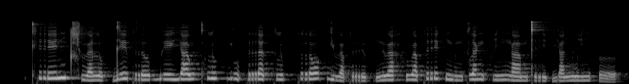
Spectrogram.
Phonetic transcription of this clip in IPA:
kʰreː˦˥n t͡ɕʰɯ˩˦a̯ lo˨˩k̚ deː˥˩prɤː˦˥ beː˧ja˦˥w kʰlu˥˩k̚ ju˥˩ʔra˥˩t̚klu˦˥k̚ prɔː˦˥k̚ jɯ˨˩a̯prɯ˨˩k̚ nɯ˧a̯hu˧a̯pre˥˩k̚ mu˧nkla˥˩ŋ fi˦˥nŋaː˧mtri˨˩ʔ ja˦˥nwi˦˥n ʔɤː˨˩

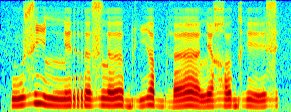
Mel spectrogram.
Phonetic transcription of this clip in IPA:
u˩˧zi˦˨ lːɪ˩˧˩rə˧˩˧zləː˩˧˩bʱi˩˧˩ɐ̯ bʱɜː˩˧˩ lɪ˧˩˧ʁʊ˩˧˩ɡʱɪː˧˩˧z

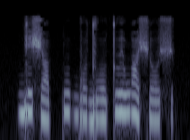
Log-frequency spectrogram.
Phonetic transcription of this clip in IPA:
ɡe˦ʃɒ˨pːu˦ ɡo˨dwo˨tʷe˦wɒ˦˨ʃ ɾo˦ʃ

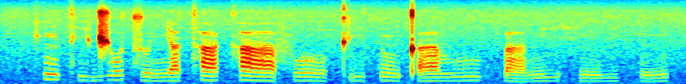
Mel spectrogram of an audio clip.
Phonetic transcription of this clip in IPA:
kʰĩ˦tʰi˨d͡ʒo˦ t͡sʊ˨ɲa˨ tʰa˦kʰaː˦˨ foː˦˨ kʼi˦tũ˦˨ kʼa˦vuː˦ k͡pa˨ni˦ hĩ˨βi˦k͡pĩ˨˦

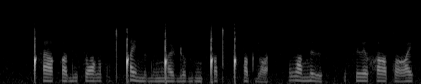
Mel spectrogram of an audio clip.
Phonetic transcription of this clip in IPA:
ǃʰaɪ̯ qʷid̪i sʷeʊ̯ðˤɯtˤatˤ ǃenʌd̪oŋ͡ǃʌʊ̯ ɖoɡoŋǃutˤ ǃʰetˤɖo | ðˤɯ n̪ɯ | sɯɪ̯ χʷʌʊ̯tˤaɪ̯

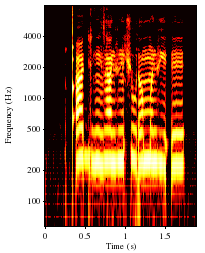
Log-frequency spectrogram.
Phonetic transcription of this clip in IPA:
qʼe˧˥˧ɡʱĩ˧˩˧zã˧ vʲə̃˧ʃu˧˩˧ɾʌ˧ mə̃˧˥˧vʲe˧˩˧ʔe˧

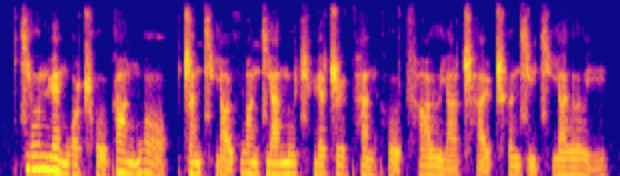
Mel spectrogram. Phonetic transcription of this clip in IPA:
t͡ɕjo˥ʊ̯n̪ɥɛ˥˩n̪wɔ˧˥ ʈ͡ʂʰo̰˨˩ʊ̯kɑ˥˧ŋmwɔ˥˩ | ʈ͡ʂa˥n t͡ɕʰjɑ̰˨˩ʊ̯xwɑ˥˩ŋt͡ɕjä˥ n̪u˥t͡ɕʰɥɛ˥˧ʈ͡ʂɻ̩˥˧ t̪ʰa˥˩nkʰo̰˨˩ʊ̯ t͡sʰɑ˥ʊ̯ ljä˧˥ʈ͡ʂʰa̰˨˩ɪ̯ ʈ͡ʂʰə˥nɕḭ˨˩ t͡ɕʰjä˥lɤ˥li˧˥

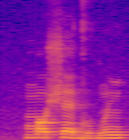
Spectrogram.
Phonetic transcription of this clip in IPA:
mɔ˦ʃɛ˦˨ɡu˨ ɡʷĩ˦

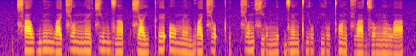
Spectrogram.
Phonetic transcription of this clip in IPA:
t͡ɕʰa˧wbĩ˧mwa˨˩t͡ɕo˥˧n n̪ẽ˨˩t͡ɕi˧m d͡zã˨p̚t͡ɕa˨˩j pʰe˦ʔo˧ mẽ˨˩bwa˧t͡ɕo˦ʔ pʰi˨k̚t͡ɕo˦n ɕju˨˩n̪i˨t̚d͡zẽ˥˧nt̪ʰju˦ kju˧t̪ʰɔ̃˥˧nt͡ɕwa˧d͡zo˧ŋ ẽ˧lwa˨˦

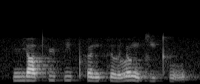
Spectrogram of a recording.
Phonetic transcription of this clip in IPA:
n̪jä˦t̪ʰy˥˨ pi˦ pʰə˨˦n t͡sɹ̩˨˦lɤ˥˨ŋt͡ɕi˨˦kʰṵ˨˩

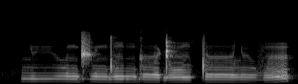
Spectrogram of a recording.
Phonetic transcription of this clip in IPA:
lyːʊ̯nd͡ʒø ndũʎŋɡəːɖõːʎ təːløʊ̯ və̃

